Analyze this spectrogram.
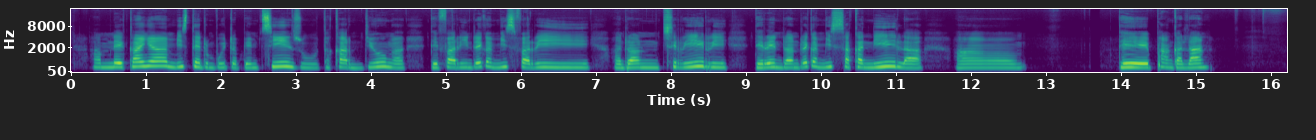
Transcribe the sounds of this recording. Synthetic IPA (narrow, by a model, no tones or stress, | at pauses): aminekaɲəmisi̥t̪eɳɖ͡ʐimbuiʈ͡ʂəbemit͡sinzut̪akaɾind̪uŋə | d̪̥efaɾiɳɖ͡ʐekʲəmisi̥faɾi | aɳɖ͡ʐanut͡siɾiɾi | d̪̥eɾeɳɖ͡ʐanurekʲəmisi̥sakanilə | d̪̥epʰaŋɡalanə̥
